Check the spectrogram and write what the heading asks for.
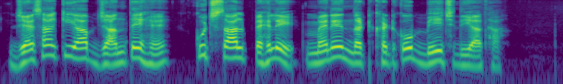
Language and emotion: Hindi, neutral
